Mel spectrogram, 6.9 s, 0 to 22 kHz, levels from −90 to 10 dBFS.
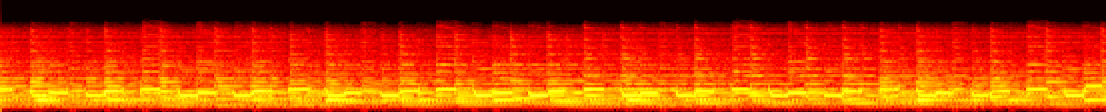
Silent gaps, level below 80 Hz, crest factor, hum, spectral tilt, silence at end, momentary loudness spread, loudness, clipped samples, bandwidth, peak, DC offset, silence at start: none; -70 dBFS; 14 dB; none; -4.5 dB/octave; 0 s; 2 LU; -17 LUFS; under 0.1%; 10 kHz; -2 dBFS; under 0.1%; 0 s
